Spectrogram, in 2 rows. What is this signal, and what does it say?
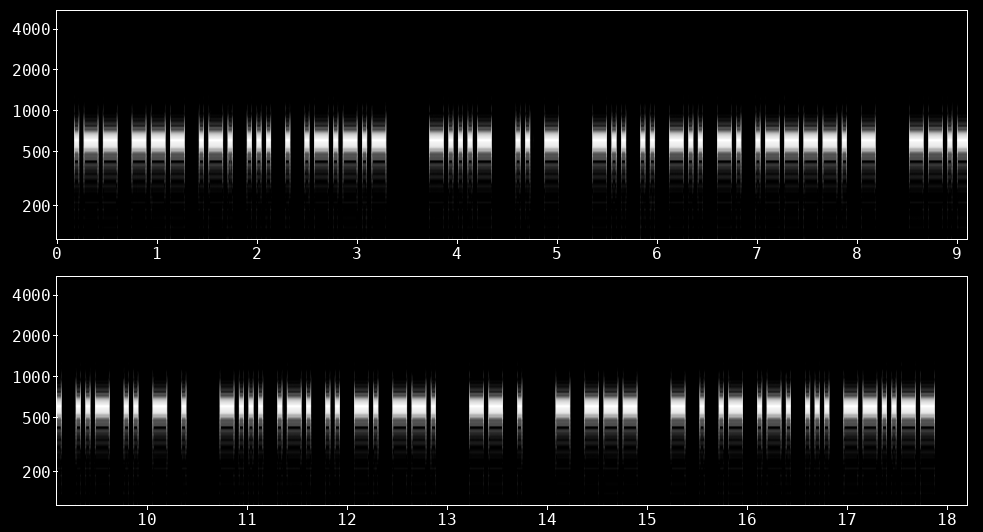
Morse code, heard as a keyed tone, about 25 wpm, 600 Hz. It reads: WORSE. <BT> IT DIDN'T QUITE BRING ME TO TEARS,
